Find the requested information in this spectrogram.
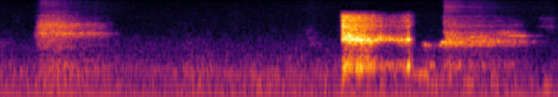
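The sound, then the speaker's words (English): Slow, deep breathing during a guided breathing exercise. A soft, airy inhale is followed by a quiet hold of a few seconds, then a longer, louder breathy exhale in two pushes, with no talking. “let's all just breathe in for four counts, hold for four, and then let it out”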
